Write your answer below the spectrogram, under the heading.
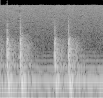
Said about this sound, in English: Suddenly there was a knock on my door.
